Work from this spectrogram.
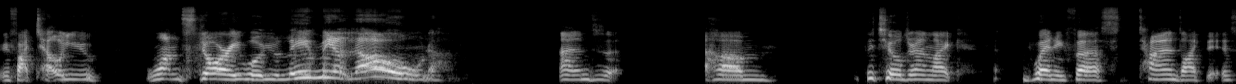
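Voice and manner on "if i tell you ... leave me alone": loud growly bear voice, stretched out. Retelling a man shaking off children climbing all over him; really growly voice. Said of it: "in a really like growly voice".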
